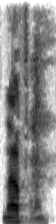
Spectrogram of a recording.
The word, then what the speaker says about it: Nephilim: So Stephen's like, I think it's Nephilim, and I looked it up, and it's Nephilim.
